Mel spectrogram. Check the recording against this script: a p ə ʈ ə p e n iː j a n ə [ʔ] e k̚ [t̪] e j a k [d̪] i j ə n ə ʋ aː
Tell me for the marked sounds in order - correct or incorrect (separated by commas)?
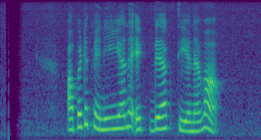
correct, incorrect, incorrect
